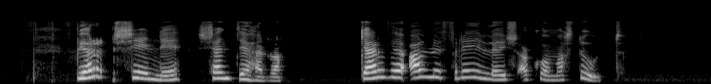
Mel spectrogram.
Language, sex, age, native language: Icelandic, male, 11, Icelandic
